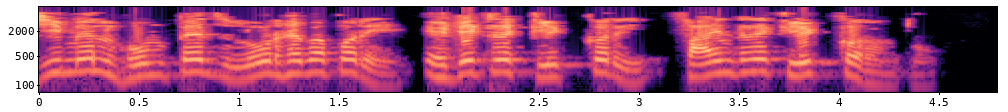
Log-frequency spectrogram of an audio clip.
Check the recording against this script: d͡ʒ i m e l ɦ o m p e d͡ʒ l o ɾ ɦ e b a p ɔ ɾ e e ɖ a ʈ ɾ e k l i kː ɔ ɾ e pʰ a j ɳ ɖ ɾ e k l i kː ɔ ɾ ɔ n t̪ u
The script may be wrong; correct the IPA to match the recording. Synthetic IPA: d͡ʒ i m e l ɦ o m p e d͡ʒ l o ɽ ɦ e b a p ɔ ɾ e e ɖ i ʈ ɾ e k l i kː ɔ ɾ i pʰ a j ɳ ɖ ɾ e k l i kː ɔ ɾ ɔ n t̪ u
